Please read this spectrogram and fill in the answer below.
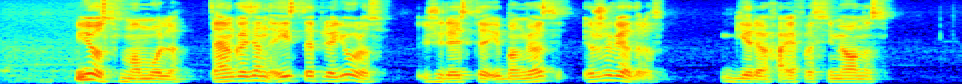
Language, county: Lithuanian, Vilnius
